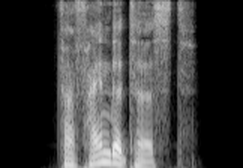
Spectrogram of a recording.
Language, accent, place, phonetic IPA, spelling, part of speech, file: German, Germany, Berlin, [fɛɐ̯ˈfaɪ̯ndətəst], verfeindetest, verb, De-verfeindetest.ogg
- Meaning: inflection of verfeinden: 1. second-person singular preterite 2. second-person singular subjunctive II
